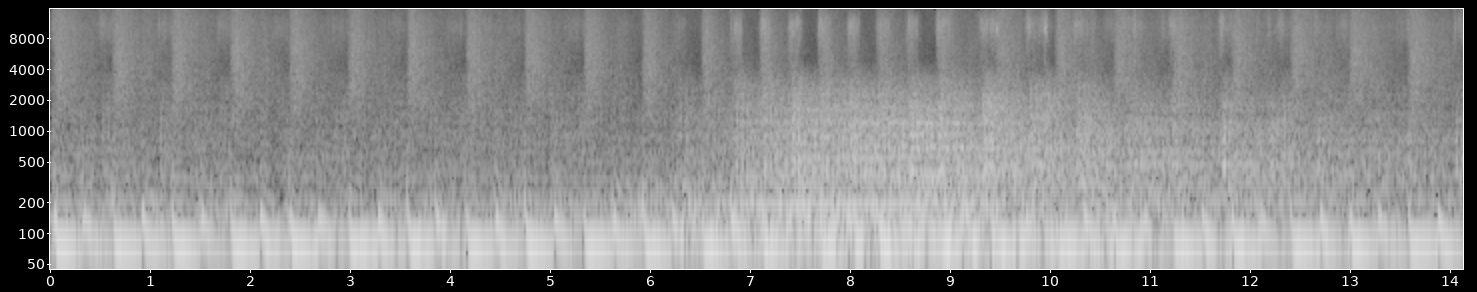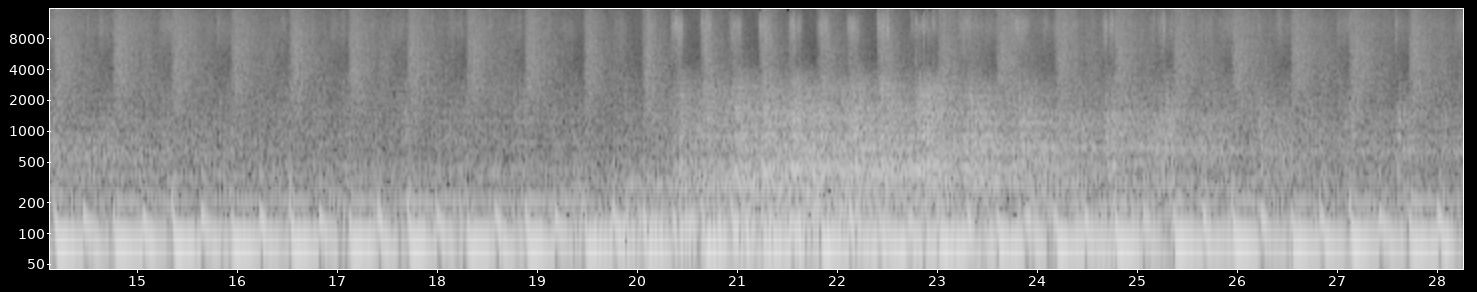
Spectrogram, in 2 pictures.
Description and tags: Underwater DFAM
Part of assortment of sounds made with my modular synth and effects.
rhytmic, analog, dfam, moog, percussion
